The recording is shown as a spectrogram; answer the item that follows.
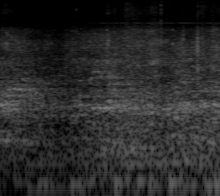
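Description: Steady background murmur of a basketball crowd, much quieter than the commentary on either side, with no single sound standing out.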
